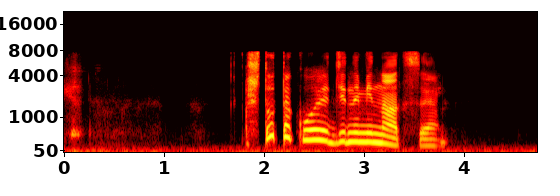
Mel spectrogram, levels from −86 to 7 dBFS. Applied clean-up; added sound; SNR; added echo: neural diffusion model UNIVERSE++.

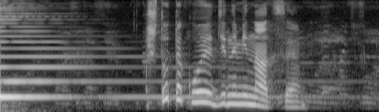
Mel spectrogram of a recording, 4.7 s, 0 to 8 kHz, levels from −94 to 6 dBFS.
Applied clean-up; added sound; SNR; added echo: none; Keyboard (musical); -1 dB; none.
